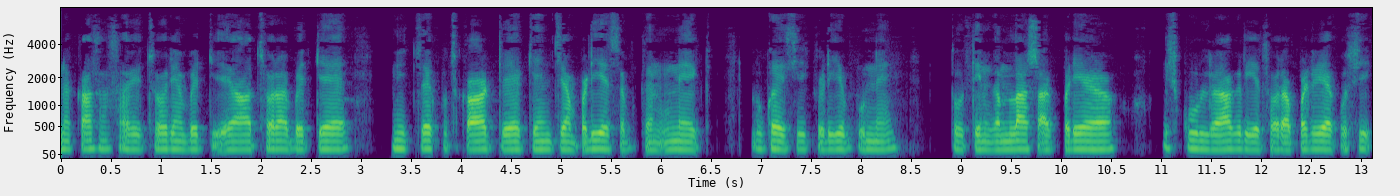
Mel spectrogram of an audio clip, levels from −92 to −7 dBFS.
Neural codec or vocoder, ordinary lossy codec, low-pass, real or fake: codec, 44.1 kHz, 7.8 kbps, Pupu-Codec; MP3, 32 kbps; 7.2 kHz; fake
